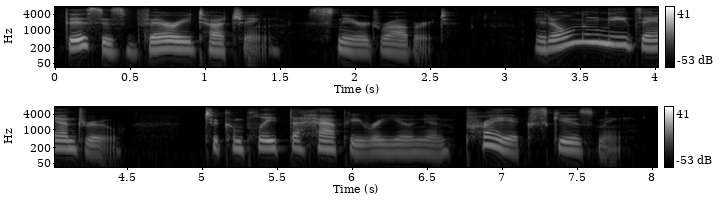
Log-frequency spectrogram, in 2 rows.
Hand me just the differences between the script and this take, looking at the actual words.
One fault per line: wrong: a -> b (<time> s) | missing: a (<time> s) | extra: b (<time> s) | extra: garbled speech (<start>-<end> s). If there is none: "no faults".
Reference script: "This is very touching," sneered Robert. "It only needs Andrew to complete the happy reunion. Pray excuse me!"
no faults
